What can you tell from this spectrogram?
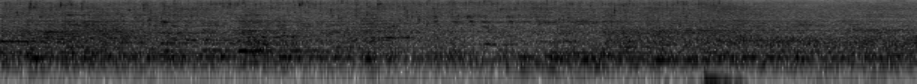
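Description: Water running and splashing steadily in the galvanized metal tub of Rauschenberg's Oracle sculpture, mixed with a continuous jumble of broken voices and noise from the sculpture's built-in radios.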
